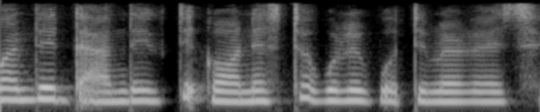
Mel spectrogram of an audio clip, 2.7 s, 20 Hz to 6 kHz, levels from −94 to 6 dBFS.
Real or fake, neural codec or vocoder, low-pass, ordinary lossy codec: fake; codec, 16 kHz, 0.5 kbps, FunCodec, trained on LibriTTS, 25 frames a second; 5.4 kHz; MP3, 48 kbps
